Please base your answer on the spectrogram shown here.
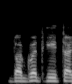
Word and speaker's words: Bhagavad Gita: Is there anything I pronounced incorrectly? So, because please correct what I said. Yeah, I mean, Bhagavad Gita, you got right.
